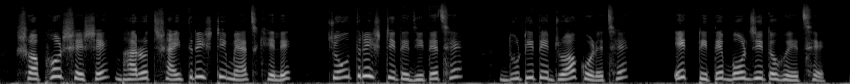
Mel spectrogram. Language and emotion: Bengali, neutral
